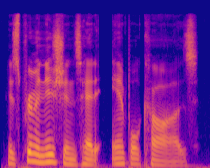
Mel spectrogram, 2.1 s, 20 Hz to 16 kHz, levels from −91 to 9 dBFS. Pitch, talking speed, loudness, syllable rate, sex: 110 Hz, 140 wpm, -19 LUFS, 5.4 syllables/s, male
